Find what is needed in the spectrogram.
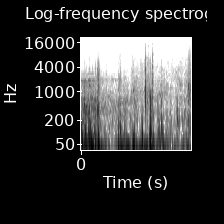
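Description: Motorcycle engine running, then cut off a fraction of a second in. Irregular knocks and clicks follow.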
